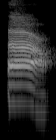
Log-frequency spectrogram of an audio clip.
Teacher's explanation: Fatha, open your jaws. The sound is short.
